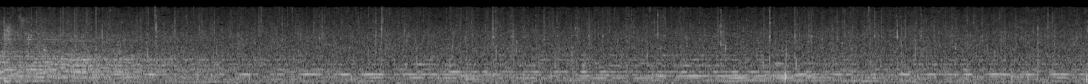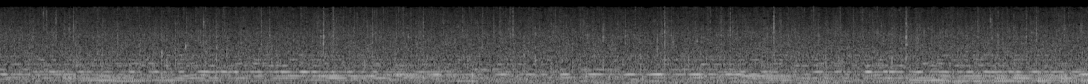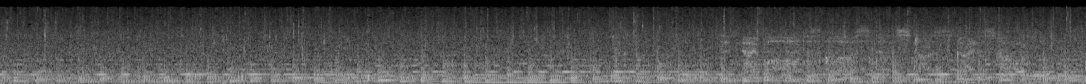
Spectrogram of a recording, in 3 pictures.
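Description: Steady rain falling on a surface, a continuous hiss and patter, mixed with soft music of long held notes.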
